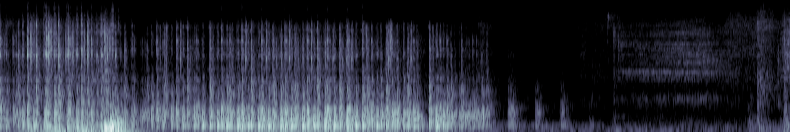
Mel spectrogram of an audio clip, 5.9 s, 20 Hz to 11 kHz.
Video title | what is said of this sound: Why Won't My Porsche 996 Suspension Stop rattling? Part 3. Problem Solved? Bonus Reverse Switch DIY! | that is the sound of the ball inside the fuel pump making noise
